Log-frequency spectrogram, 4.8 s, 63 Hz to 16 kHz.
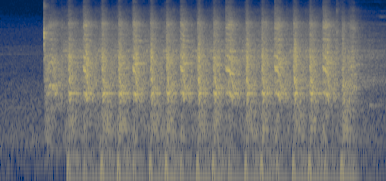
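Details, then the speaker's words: Triumph Daytona 955i project bike on its first start attempt after fuel-system priming. The starter churns in slow, labouring strokes without catching because the battery is too flat, so it will be jump-started from another bike. "that is definitely not enough juice. So, I'm going to start up my bike and jump it."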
